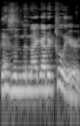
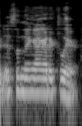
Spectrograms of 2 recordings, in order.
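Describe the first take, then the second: First: Said in the usual way. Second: Much softer, fast, said half to herself; soft fast aside to herself; quiet to herself. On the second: Real, not acted.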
